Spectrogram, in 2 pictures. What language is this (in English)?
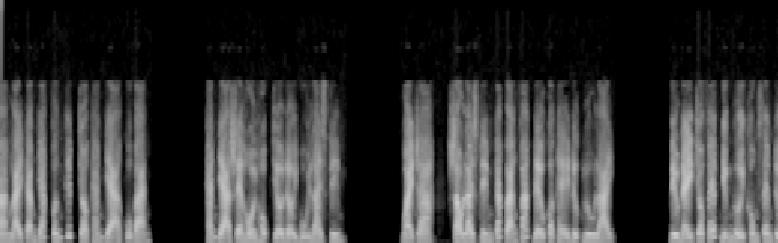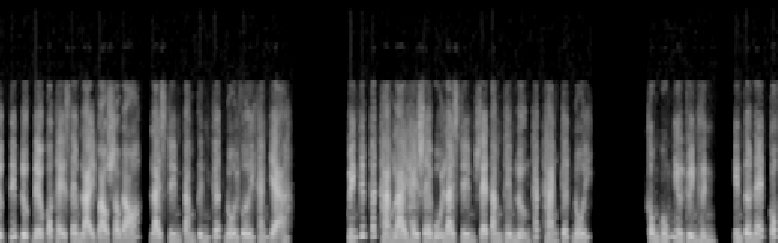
Vietnamese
